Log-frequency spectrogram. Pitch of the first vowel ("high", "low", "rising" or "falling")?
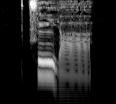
high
